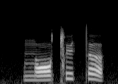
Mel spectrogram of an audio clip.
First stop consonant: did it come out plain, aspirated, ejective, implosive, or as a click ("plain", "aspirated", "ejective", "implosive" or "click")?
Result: click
